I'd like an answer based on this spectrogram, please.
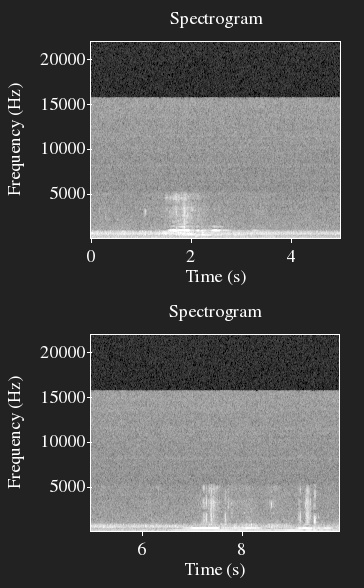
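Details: Whale moans in steady background water noise: a brief mid tone near two seconds, then from about six seconds a long low drawn-out note with a higher held tone above it, plus scattered clicking bursts.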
